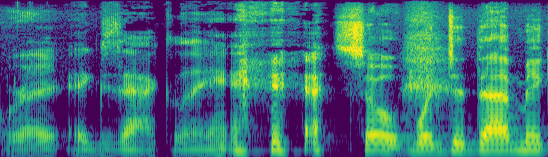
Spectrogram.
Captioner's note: laughter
